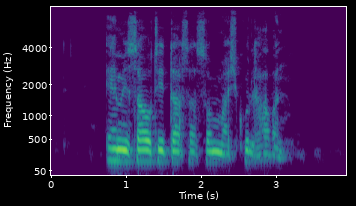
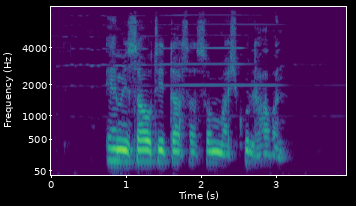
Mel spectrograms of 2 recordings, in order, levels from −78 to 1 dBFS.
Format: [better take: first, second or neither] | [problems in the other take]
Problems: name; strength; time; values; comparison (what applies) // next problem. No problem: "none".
first | noise reduction (classical method log-MMSE)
